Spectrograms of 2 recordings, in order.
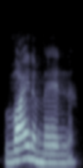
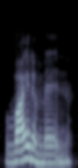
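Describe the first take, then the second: First: It is said with an American pronunciation. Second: The same.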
